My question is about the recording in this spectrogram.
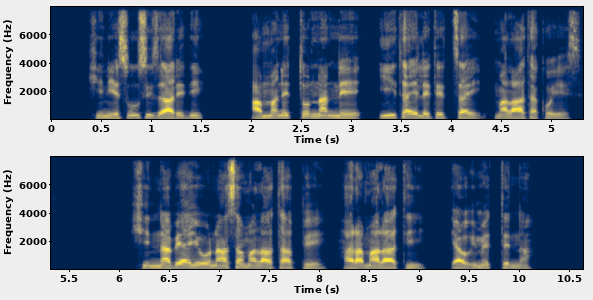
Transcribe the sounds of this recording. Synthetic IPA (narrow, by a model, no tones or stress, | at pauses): ʃɪnjɛsuːs̬ɪzaːɾɪd̪ɪ | ʔɐmːɐnɛt̪ːɔnːɐnːɛiːt̪ɐjɛlɛt̪ɛt͡sːɐjmɐlaːt̪ɐkɔjḛːs | ʃɪnːɐbɛjaːjo̞ːnaːsɐmɐlaːt̪aːpːɛhɐɾɐmɐlaːt̪ɪ | ʔjɐwɪmɛt̪ːɛnːɐ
